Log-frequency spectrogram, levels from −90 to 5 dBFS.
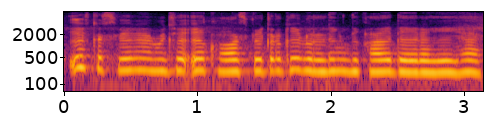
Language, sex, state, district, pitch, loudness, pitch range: Hindi, female, Chandigarh, Chandigarh, 225 Hz, -14 LUFS, 215-235 Hz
